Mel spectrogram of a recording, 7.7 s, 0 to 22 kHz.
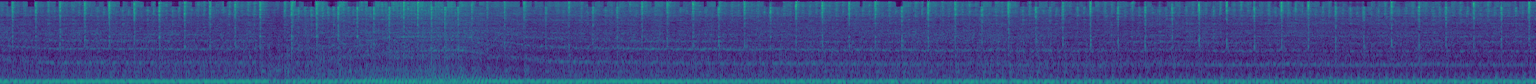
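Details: BMW K100RT steady four-cylinder idle with a quick ticking puff about three to four times a second; owner suspects an exhaust leak.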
